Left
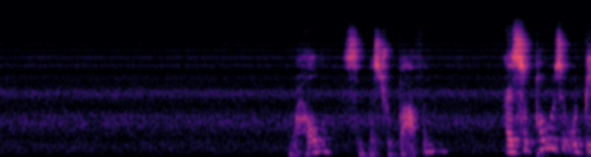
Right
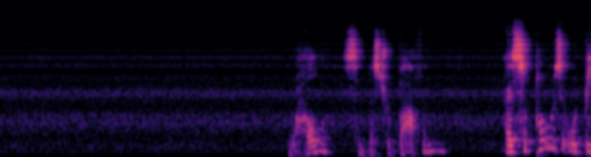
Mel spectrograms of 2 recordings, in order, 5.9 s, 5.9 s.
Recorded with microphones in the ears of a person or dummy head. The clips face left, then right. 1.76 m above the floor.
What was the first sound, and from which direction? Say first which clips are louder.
A man speaking: right 5 dB; 20° right (ahead or behind).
